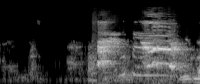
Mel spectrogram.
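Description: A rooster crowing once, loud, starting about a second in.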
